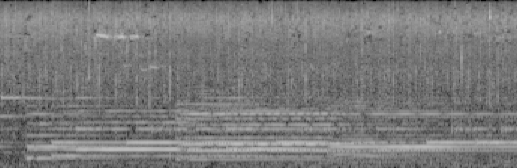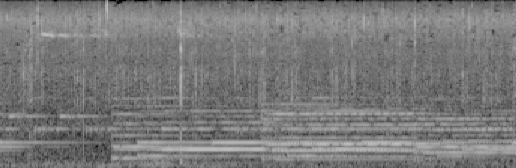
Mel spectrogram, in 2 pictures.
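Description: Steady rain with soft ambient music on top: sustained chords that shift every second and a half or so, the phrase starting over about six seconds in.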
